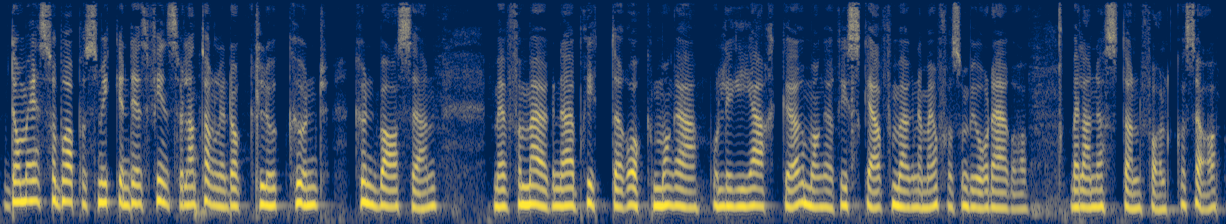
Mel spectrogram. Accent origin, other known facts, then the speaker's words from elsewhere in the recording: Helsingborg, Skåne, Sweden; now in Stockholm, Sweden; kommer ju från Helsingborg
